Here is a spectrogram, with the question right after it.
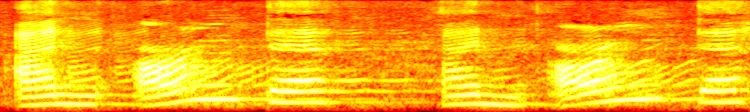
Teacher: நூனுக்கு அப்புறம் ஐன் இருக்குது. ஸோ இந்த நூனை தெளிவாக ஓதணும்.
